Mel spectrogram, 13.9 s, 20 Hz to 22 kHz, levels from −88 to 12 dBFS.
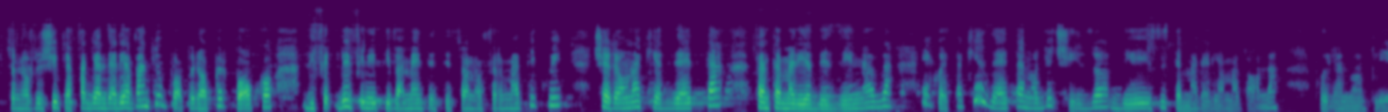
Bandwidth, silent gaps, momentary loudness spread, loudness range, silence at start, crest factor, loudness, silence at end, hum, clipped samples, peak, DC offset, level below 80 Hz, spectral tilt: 9.2 kHz; none; 18 LU; 6 LU; 0.1 s; 22 dB; -27 LUFS; 0 s; none; under 0.1%; -6 dBFS; under 0.1%; -68 dBFS; -6.5 dB/octave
